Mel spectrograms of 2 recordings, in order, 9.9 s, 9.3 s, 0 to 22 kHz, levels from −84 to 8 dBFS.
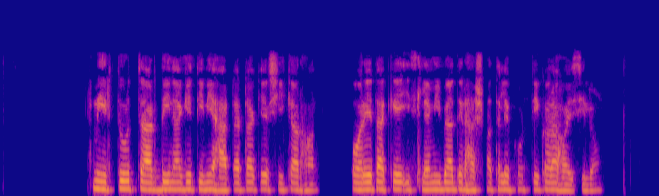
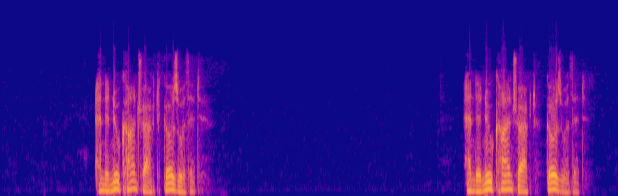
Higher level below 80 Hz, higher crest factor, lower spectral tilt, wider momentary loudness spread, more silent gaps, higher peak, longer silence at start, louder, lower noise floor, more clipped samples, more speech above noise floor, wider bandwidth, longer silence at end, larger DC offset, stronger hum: second, -58 dBFS vs -50 dBFS; about the same, 18 dB vs 18 dB; about the same, -6.5 dB/octave vs -6.5 dB/octave; second, 10 LU vs 17 LU; first, 4.85-5.24 s vs none; second, -4 dBFS vs 0 dBFS; about the same, 1.4 s vs 1.45 s; second, -21 LUFS vs -14 LUFS; first, under -90 dBFS vs -71 dBFS; neither; first, over 69 dB vs 57 dB; about the same, 7.6 kHz vs 7.8 kHz; first, 0.85 s vs 0.5 s; neither; neither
